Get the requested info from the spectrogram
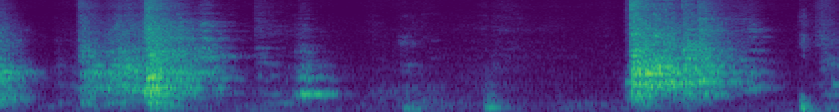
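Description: Kitchen handling noise: two short rasping bursts, one about half a second in and one near the end, with a few faint knocks between.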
